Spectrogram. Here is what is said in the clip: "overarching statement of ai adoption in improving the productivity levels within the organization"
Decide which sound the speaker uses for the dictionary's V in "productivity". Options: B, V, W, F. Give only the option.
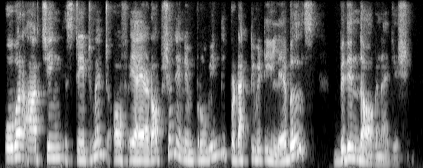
V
